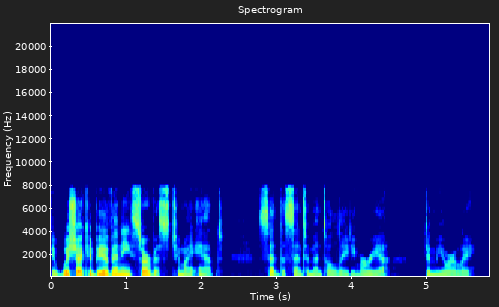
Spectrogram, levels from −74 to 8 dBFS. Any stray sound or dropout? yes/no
no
